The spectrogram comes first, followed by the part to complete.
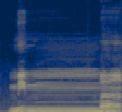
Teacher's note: میم پر تشدید ہے، ناک میں تھوڑی دیر آواز کو روکیں گے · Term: گنہ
